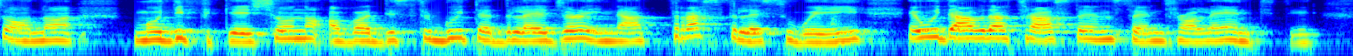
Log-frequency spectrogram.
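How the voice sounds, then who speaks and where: A woman speaks in an Italian accent at a moderate pace. Her pitch is fairly high, and her intonation stays fairly even. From Italy. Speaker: university researcher. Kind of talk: conference presentation. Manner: halting, many fillers.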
